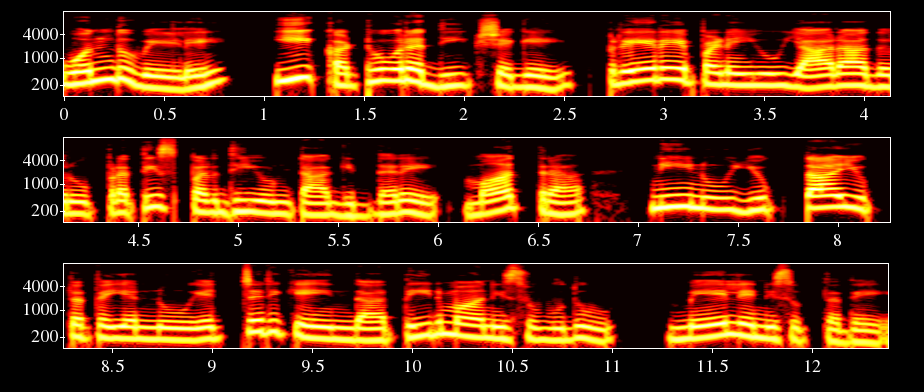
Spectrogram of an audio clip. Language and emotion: Kannada, neutral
